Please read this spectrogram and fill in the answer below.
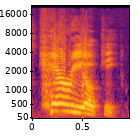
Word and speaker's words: karaoke: You pronounce it karaoke. Yeah, that's karaoke with a care at the front, okay?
